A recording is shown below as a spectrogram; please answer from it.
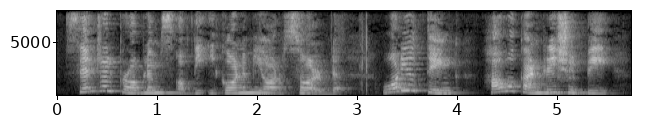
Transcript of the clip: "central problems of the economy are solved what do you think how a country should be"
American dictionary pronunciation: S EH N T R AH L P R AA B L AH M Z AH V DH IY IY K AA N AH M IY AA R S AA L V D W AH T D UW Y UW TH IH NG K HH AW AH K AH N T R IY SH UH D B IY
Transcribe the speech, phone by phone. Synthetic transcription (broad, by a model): S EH N T R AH L P R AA B L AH M S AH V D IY IY K AA N AH M IY AA R S AA L V D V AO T D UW Y UW T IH NG K HH AW AH K AH N T R IY SH UH D B IY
